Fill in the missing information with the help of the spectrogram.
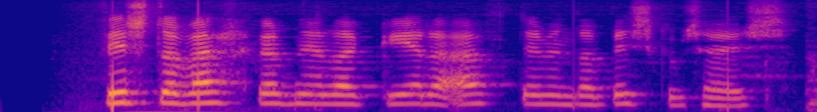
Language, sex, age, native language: Icelandic, male, 12, Icelandic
